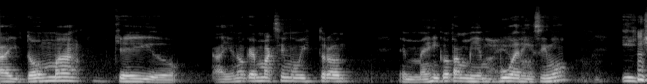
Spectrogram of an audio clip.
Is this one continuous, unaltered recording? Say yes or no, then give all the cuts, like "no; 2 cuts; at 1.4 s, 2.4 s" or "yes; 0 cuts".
yes; 0 cuts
